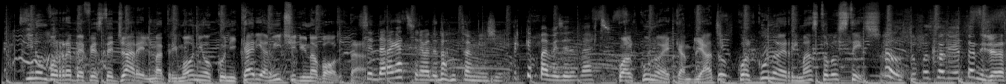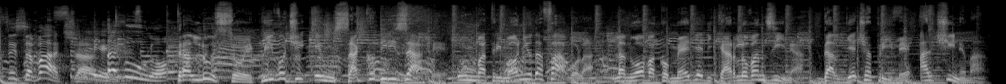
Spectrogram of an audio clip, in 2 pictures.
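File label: Spot, Italian male; Un Matrimonio Da Favola; Distribution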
